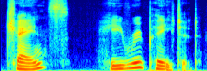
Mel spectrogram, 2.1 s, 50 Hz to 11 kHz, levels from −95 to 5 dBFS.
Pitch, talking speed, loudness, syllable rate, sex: 170 Hz, 85 wpm, -17 LUFS, 3.6 syllables/s, female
